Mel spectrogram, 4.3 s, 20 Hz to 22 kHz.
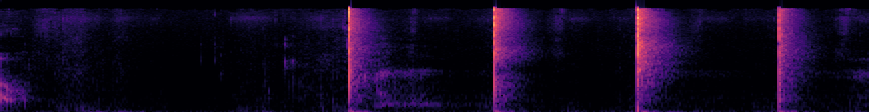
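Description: Hands beating out a steady count-in: four sharp, even clicks about 0.7 s apart, setting the rhythm just before the singing starts.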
